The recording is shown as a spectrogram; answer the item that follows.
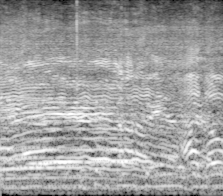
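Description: A man's voice holding one long, drawn-out "ooooh" for nearly two seconds, a teasing vocal reaction.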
